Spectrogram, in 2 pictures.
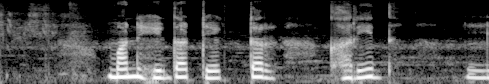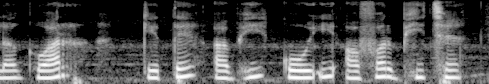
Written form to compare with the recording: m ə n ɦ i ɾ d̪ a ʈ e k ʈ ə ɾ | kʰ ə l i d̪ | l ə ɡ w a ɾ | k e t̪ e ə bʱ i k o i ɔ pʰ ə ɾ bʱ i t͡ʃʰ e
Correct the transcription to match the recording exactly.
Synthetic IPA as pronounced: m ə n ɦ i ɾ d̪ a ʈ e k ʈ ə ɾ | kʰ ə ɾ i d̪ | l ə ɡ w a ɾ | k e t̪ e ə bʱ i k o i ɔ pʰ ə ɾ bʱ i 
